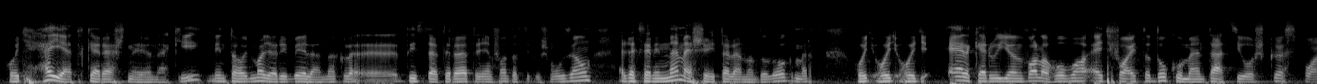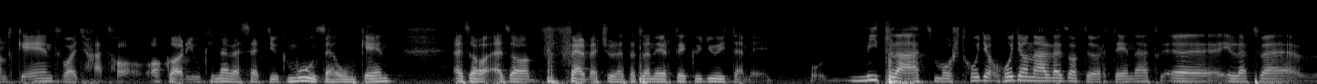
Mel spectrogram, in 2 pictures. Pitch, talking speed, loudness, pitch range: 130 Hz, 115 wpm, -29 LUFS, 125-140 Hz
